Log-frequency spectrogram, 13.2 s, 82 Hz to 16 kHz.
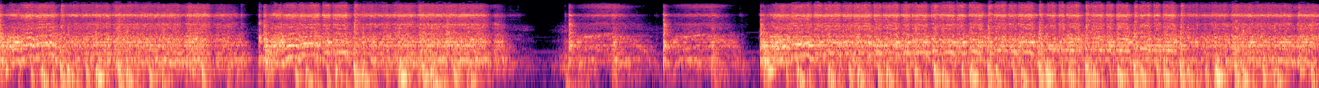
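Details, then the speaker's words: Troy-Bilt GTX 20 small engine after new valves, fuel poured into carburetor, failing starter: loud, uneven clatter that cuts out, stumbles and catches again; carburetor floods over; carb kit on the way. "I just put gas in it likes the flood over I got a carburetor kick common butt"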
